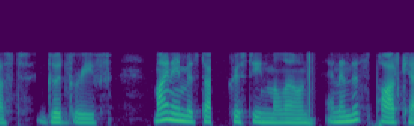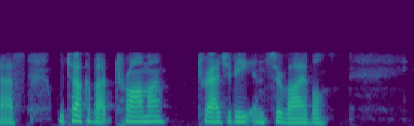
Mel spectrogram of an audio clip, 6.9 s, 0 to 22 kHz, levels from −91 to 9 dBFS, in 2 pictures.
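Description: At 0.55 s the radio link of an analogue FM wireless microphone dips into a fade, with reflected signals briefly cancelling the direct one until about 0.62 s. As the carrier weakens, the receiver's own noise climbs up through the audio. This wireless microphone noise hit comes across as a quick swish of static lasting well under a tenth of a second, roughening and partly masking the speech while the signal recovers.

From 2.58 to 2.64 s the digital phone line carrying the G.711 A-law signal delivers corrupted data: bit errors flip individual bits, at a rate of somewhat under one percent. Each flipped bit changes one 8-bit sample, and errors landing on the sign or upper bits throw that sample far from its true value. The result is a short cluster of sharp ticks and crackle laid over the speech, which is still heard beneath them, consistent with a handful of damaged frames. Throughout, the speech keeps the telephone band's ceiling at 4 kHz.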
